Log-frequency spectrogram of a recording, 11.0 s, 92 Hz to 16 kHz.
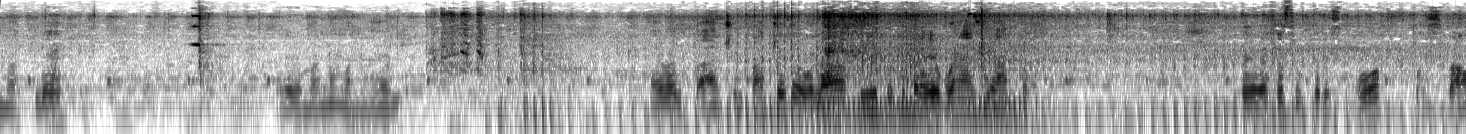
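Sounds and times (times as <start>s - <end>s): motorcycle engine running at low revs: 3.2s - 11.0s.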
